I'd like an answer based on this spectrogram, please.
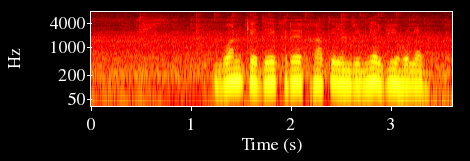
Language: Bhojpuri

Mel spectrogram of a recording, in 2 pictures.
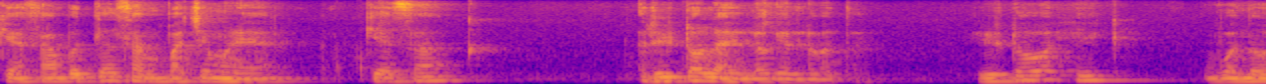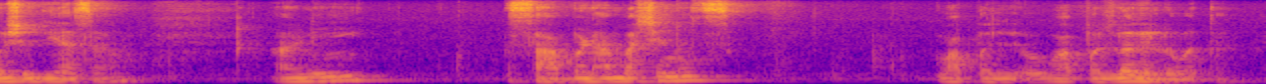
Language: Konkani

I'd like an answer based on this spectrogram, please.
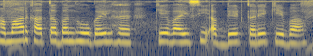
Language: Bhojpuri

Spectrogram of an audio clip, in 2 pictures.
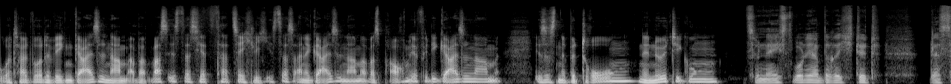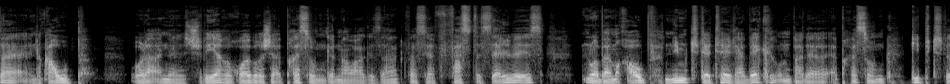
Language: German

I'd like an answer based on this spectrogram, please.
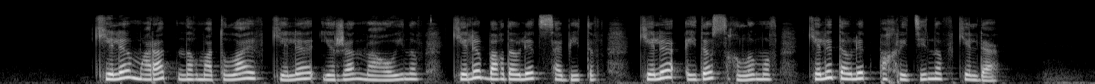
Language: Kazakh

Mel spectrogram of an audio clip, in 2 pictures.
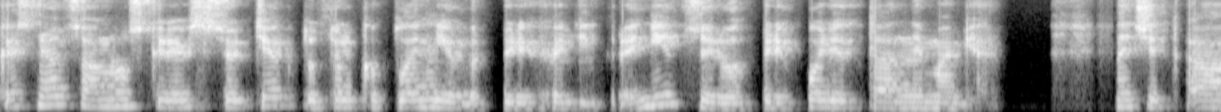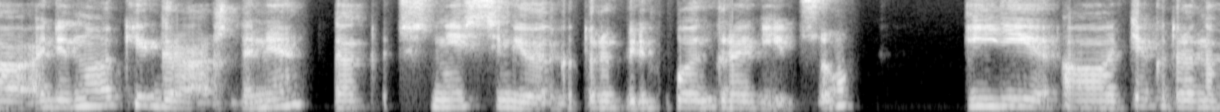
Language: Russian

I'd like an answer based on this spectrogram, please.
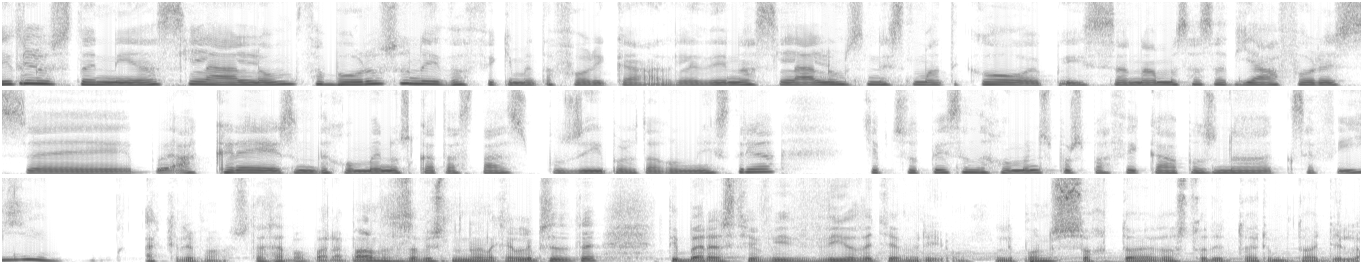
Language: Greek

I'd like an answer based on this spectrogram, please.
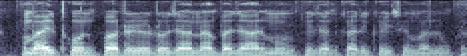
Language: Bhojpuri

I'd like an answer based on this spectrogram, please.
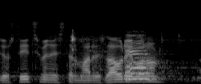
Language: Estonian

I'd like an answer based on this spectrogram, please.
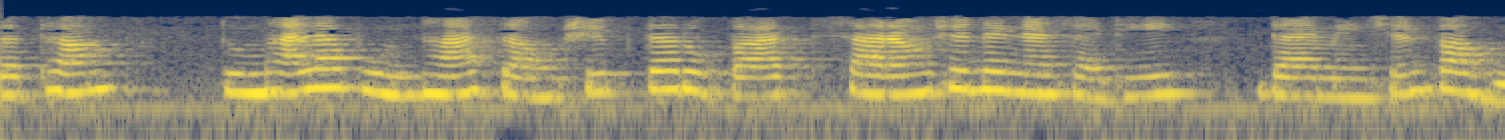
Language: Marathi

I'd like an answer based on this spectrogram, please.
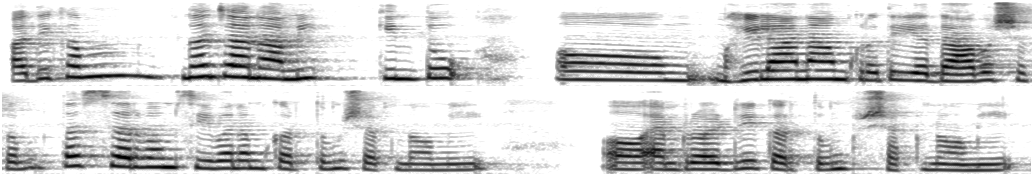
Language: Sanskrit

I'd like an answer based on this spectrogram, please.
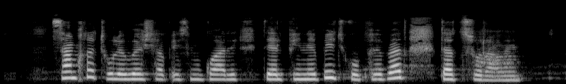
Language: Georgian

